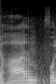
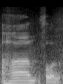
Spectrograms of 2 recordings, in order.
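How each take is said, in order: First: हार्मफुल with a rolled R sounded in it; wrong way with R. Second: हार्मफुल said slowly as hamful, no R at all; silent R. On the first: Teacher showing students the wrong R, rolled R. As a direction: say हार्मफुल with a clear R, as not to do it. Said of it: "यहाँ पे भी आर को नहीं". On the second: Teacher showing students the right way, silent R. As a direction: drop the R in हार्मफुल, slow hamful. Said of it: "आर बिल्कुल समझे कि नहीं है". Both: Shown as a demonstration.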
